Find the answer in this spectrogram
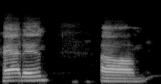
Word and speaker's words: Hadden: Hadden, it's like had, just like it's spelled, Chuck. Come on, Hadden.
